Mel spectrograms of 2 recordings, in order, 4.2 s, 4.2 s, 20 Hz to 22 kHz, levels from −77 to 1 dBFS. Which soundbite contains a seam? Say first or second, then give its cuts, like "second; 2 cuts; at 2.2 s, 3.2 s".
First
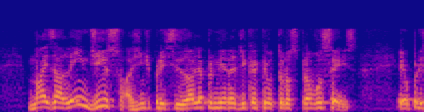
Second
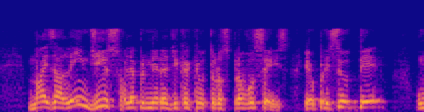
second; 2 cuts; at 1.2 s, 3.0 s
